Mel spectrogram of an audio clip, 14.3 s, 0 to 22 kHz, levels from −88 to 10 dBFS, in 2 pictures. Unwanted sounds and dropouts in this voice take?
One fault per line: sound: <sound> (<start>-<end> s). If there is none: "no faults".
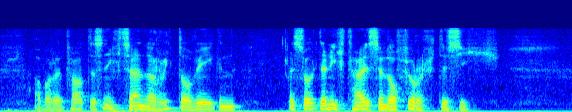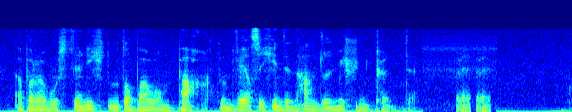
sound: laugh (12.8-13.3 s)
